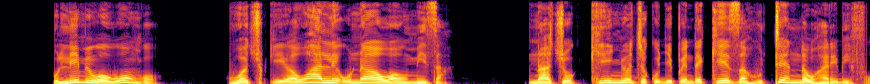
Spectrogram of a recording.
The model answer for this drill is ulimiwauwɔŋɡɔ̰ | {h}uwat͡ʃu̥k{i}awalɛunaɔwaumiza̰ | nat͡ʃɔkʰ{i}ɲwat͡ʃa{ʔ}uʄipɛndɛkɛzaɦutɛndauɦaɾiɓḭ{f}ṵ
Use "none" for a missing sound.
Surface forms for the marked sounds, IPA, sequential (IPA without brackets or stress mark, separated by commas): h, i, i, k, f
